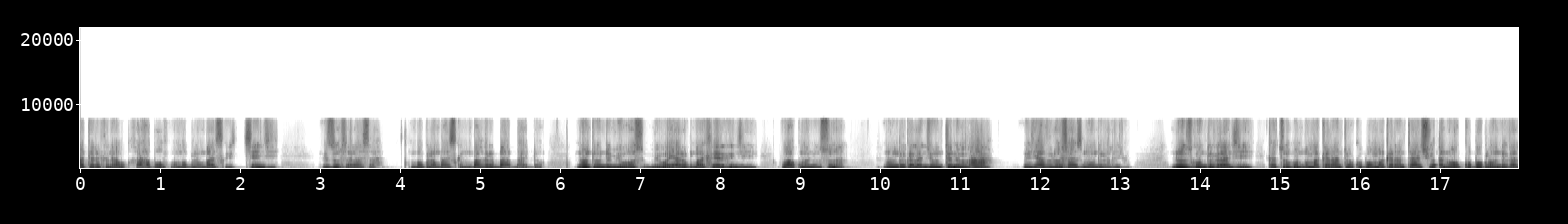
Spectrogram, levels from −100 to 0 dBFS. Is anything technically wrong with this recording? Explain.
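Yes. Throughout, the speech was likely squeezed through Bluetooth LC3 compression at a low bitrate. Heavy codec damage leaves a breathy, grainy edge, with nothing above 7.7 kHz.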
